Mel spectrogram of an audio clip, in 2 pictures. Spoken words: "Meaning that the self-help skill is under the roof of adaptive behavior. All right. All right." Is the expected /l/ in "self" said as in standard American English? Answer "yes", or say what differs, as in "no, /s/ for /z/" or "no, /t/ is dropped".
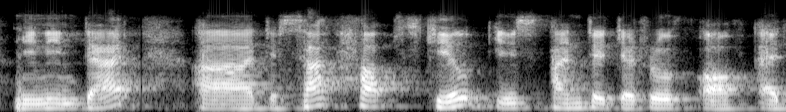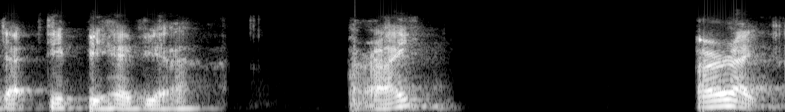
no, /l/ is dropped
